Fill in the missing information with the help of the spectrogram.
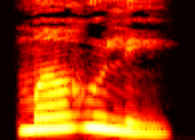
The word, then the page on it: ಮೊಹಲ್ಲಾ: Kannada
